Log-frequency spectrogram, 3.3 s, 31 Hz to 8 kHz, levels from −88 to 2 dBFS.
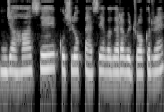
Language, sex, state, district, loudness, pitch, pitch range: Hindi, female, Uttarakhand, Uttarkashi, -17 LUFS, 235 Hz, 225-245 Hz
